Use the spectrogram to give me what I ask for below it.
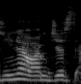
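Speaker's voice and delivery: ordinary delivery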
